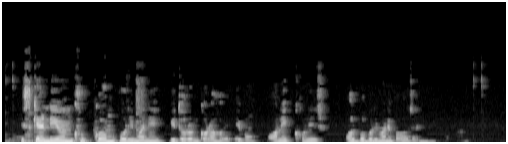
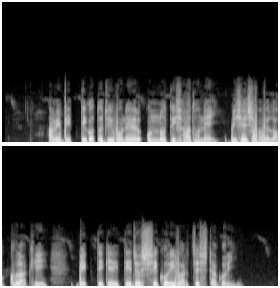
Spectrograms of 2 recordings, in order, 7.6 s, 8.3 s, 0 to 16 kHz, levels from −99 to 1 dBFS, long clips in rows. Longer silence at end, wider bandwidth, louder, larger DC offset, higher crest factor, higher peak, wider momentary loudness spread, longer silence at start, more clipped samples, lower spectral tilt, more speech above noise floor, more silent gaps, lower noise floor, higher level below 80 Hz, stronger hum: first, 1.15 s vs 0.6 s; about the same, 7.6 kHz vs 7.2 kHz; second, -23 LUFS vs -16 LUFS; neither; first, 22 dB vs 16 dB; about the same, -2 dBFS vs -2 dBFS; first, 18 LU vs 7 LU; second, 0.3 s vs 0.7 s; neither; about the same, -6 dB/octave vs -7 dB/octave; about the same, 44 dB vs 45 dB; neither; first, -67 dBFS vs -61 dBFS; second, -66 dBFS vs -54 dBFS; neither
